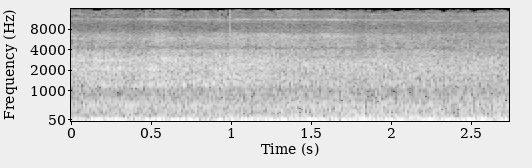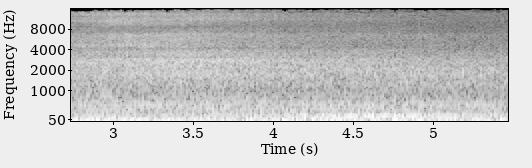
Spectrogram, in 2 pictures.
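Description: Steady road noise inside a moving vehicle's cabin: a low rumble of tyres and engine, with a low hum coming in about four seconds in.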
